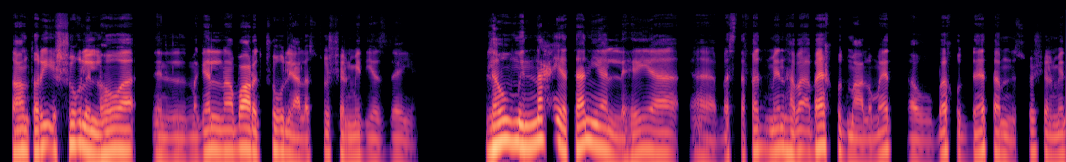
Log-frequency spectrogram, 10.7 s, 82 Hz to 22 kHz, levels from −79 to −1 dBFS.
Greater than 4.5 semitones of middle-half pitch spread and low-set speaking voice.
Yes: average, 5.1 semitones; low, 115 Hz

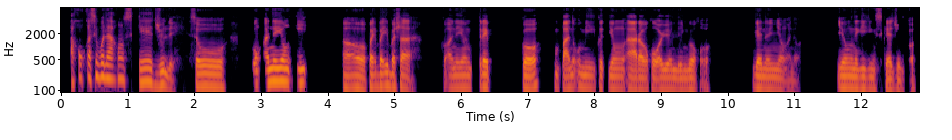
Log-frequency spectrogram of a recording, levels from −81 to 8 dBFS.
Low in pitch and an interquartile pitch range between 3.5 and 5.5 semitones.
Yes: low, 110 Hz; average, 4.0 semitones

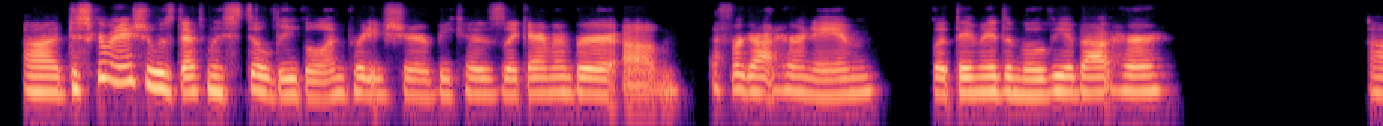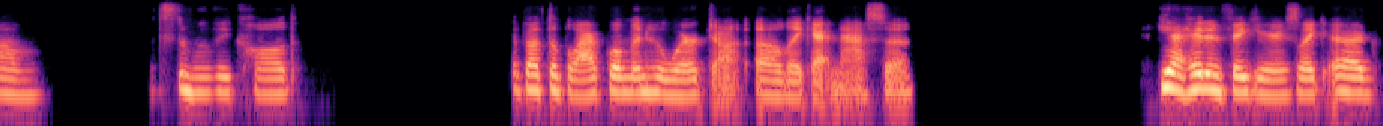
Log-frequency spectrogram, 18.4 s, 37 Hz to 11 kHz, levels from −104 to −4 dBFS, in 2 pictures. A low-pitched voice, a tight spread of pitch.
No: medium, 170 Hz; narrow, 2.2 semitones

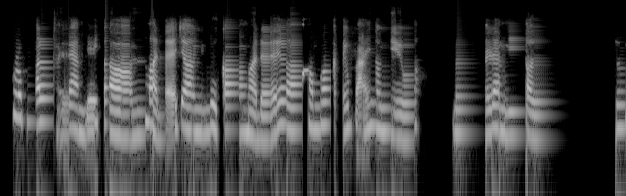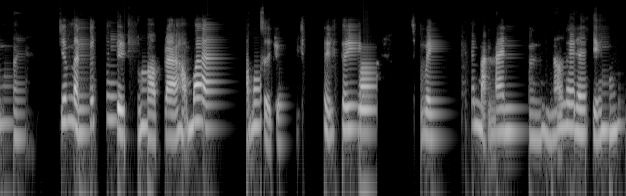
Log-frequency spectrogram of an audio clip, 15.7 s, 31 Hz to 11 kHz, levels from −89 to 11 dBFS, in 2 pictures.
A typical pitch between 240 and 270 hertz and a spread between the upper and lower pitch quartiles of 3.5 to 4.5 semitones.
No: high, 215 Hz; average, 4.0 semitones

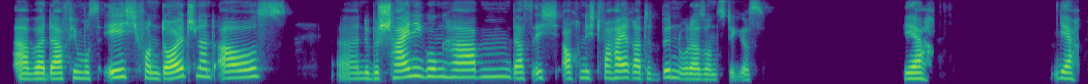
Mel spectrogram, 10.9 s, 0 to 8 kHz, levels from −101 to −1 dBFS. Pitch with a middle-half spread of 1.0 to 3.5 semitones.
No: average, 4.1 semitones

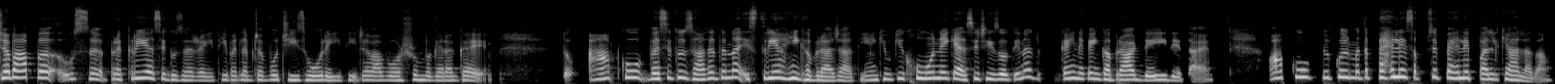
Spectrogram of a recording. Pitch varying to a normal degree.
No: wide, 6.2 semitones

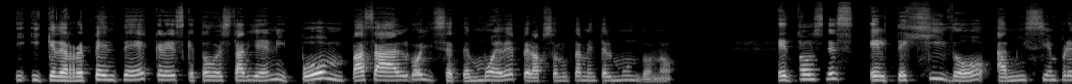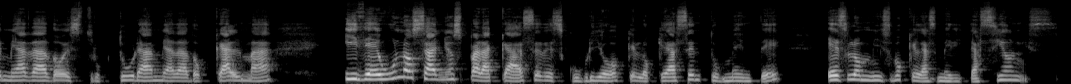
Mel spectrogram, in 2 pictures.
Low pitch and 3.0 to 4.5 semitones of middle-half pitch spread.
No: high, 190 Hz; average, 3.6 semitones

